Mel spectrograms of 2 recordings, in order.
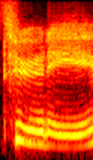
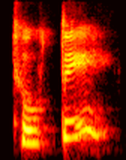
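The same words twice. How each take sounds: First: The name is said with an American English pronunciation. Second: The name is said with a Swedish pronunciation. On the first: "in American English" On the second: "In Swedish"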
